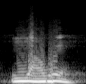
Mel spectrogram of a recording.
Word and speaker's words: Yahweh: Na later on nilagyan ng vowel sounds, kaya ang pronunciation ay Yahweh, no?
